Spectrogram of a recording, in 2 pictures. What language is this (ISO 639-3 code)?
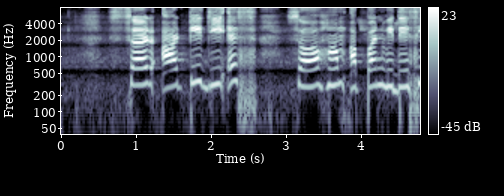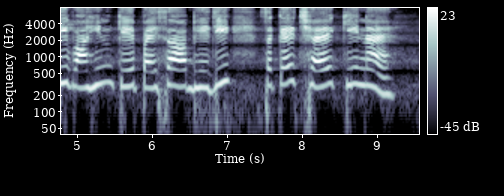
mai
